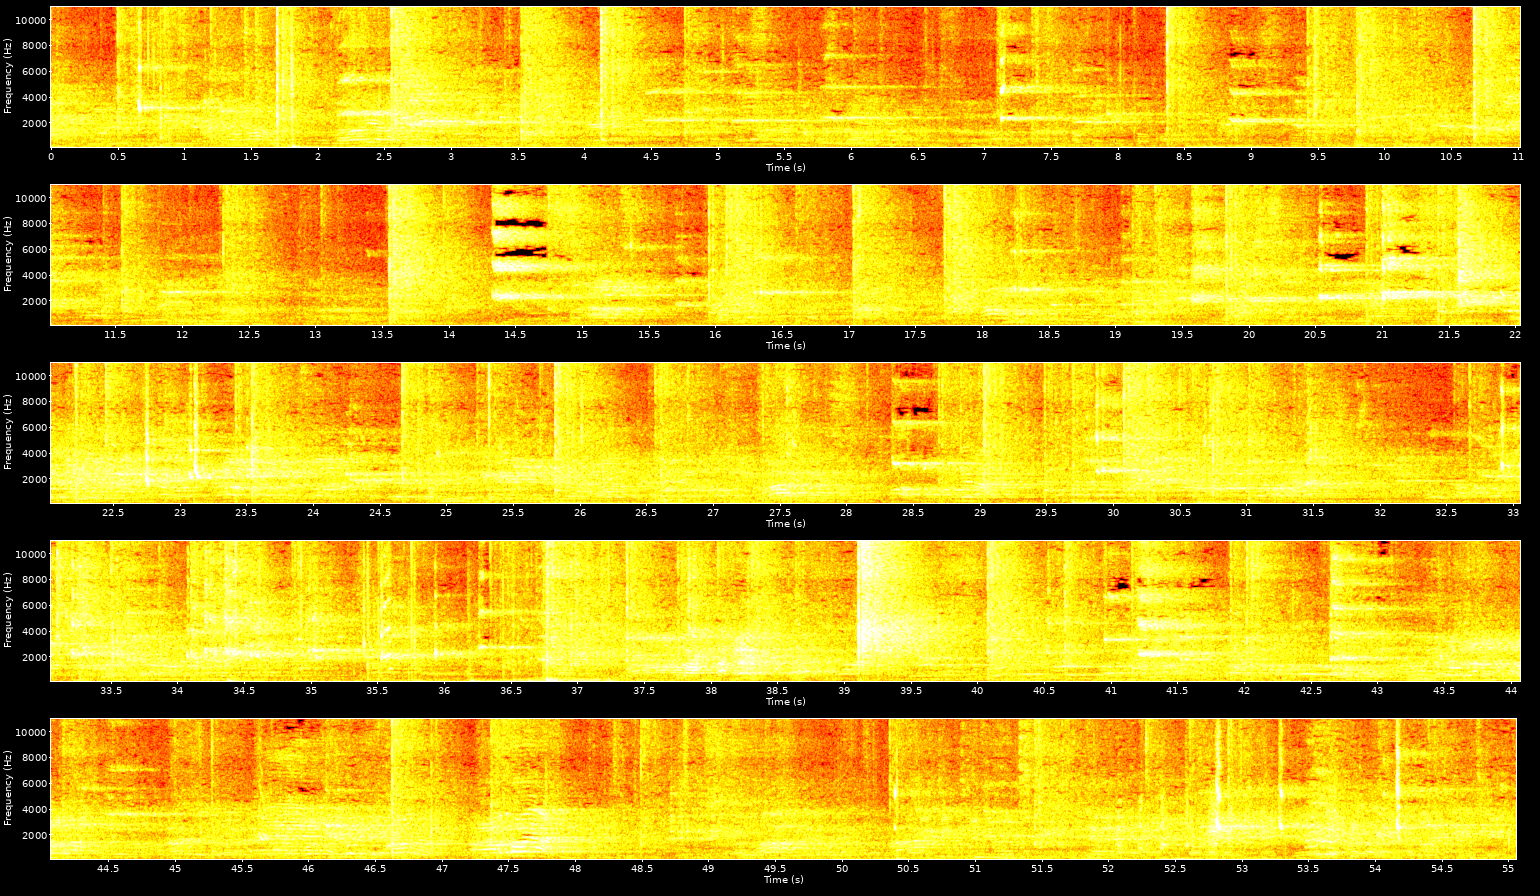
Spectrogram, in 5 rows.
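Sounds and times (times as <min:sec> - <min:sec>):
voices in echoing hall: 0:00.0 - 0:55.0.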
